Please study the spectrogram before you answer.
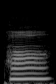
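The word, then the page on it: pa: tone 2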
